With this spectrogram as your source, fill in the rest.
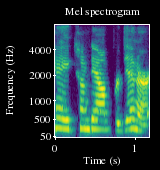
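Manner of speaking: ordinary talk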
